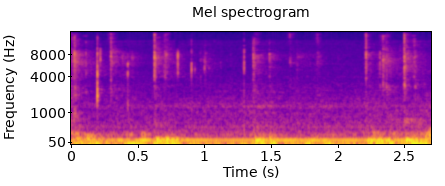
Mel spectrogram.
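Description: A computer keyboard clicks under quick, irregular typing as code is entered, the short crisp keystrokes coming in small bursts over a low steady hum, faint and close, with no talk.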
